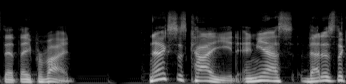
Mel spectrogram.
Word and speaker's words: Kaid: Next is Kaid, and yes, that is the correct pronunciation. Shame on you if you're saying Kaid.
